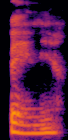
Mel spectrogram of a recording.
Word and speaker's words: baigne: Baigne. So the E is silent.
